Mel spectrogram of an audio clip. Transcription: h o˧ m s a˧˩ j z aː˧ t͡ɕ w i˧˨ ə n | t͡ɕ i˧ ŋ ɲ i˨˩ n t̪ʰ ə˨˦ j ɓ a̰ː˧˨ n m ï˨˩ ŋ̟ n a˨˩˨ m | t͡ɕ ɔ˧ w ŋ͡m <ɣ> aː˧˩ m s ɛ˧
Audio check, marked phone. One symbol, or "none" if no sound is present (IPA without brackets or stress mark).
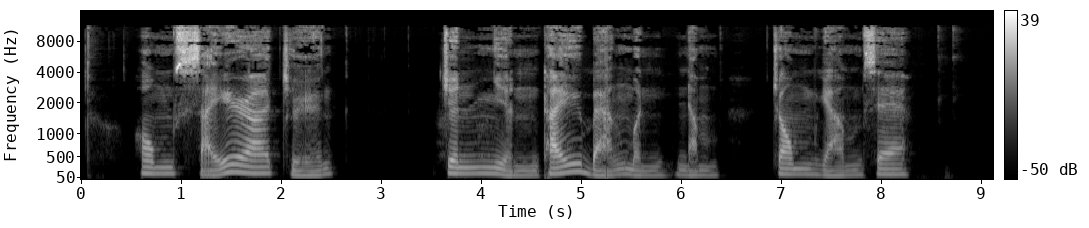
ɣ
